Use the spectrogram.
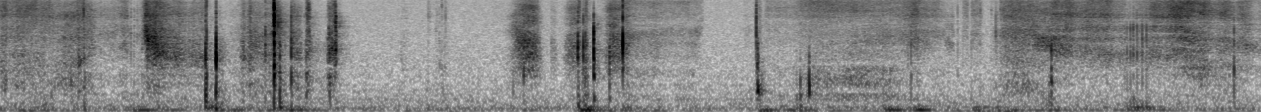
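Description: An open glossy paper magazine has a page turned and then rubbed flat with fingertips and nails. It gives a bright, dry paper rustle of soft sweeps and sharp crisp ticks that stop with no ring. Quieter hissy brushing fills the gaps between them.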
